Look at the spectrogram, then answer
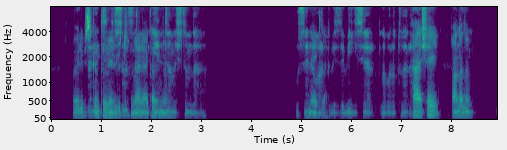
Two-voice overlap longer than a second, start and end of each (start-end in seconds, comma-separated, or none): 0.7-2.5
